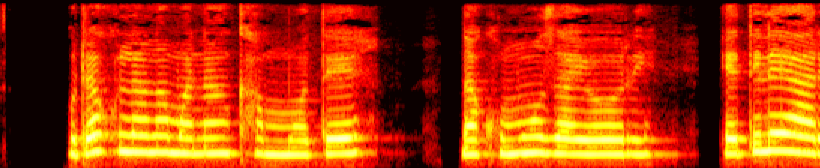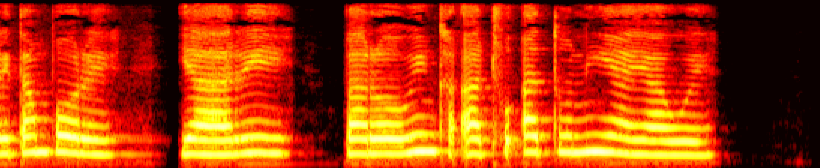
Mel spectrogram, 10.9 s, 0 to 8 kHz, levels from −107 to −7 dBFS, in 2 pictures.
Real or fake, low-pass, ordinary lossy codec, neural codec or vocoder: real; 7.2 kHz; MP3, 64 kbps; none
